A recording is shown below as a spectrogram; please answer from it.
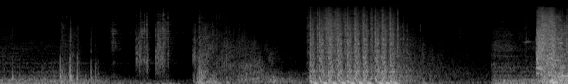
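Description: Pistol fire in a competitive Counter-Strike match, sharp repeated shots in bursts with footstep thuds between, loud and close against game background noise.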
